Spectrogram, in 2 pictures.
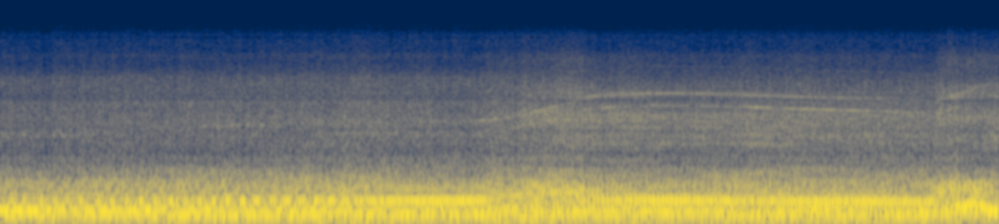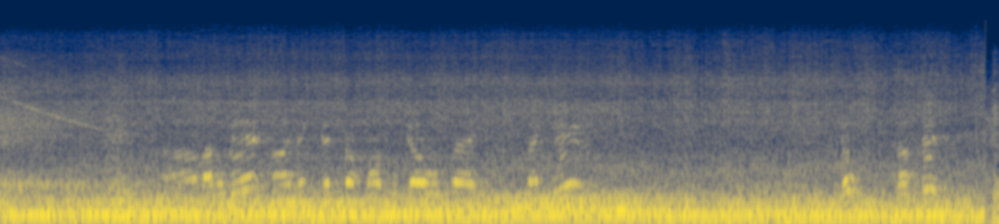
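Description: A powerful tractor engine roars in the distance, revving up and then dropping away.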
